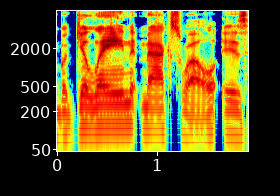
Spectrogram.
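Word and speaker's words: Ghislaine: subpoena I always screw up her name, but Gileain Maxwell is how you pronounce it.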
